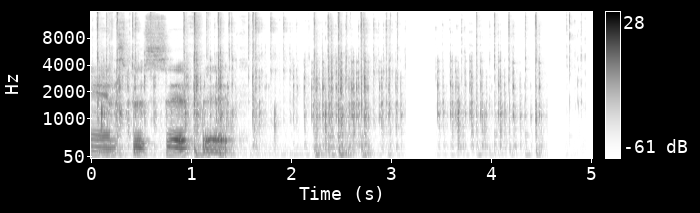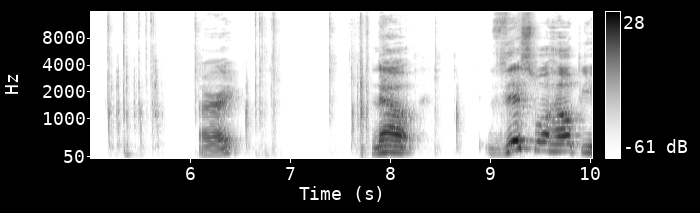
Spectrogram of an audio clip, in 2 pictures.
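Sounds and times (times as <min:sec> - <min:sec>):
typing on computer keyboard: 0:00.0 - 0:05.8, 0:06.5 - 0:07.8.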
